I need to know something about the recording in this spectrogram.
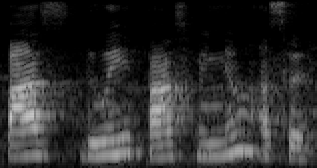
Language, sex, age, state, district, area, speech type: Assamese, female, 45-60, Assam, Jorhat, urban, read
